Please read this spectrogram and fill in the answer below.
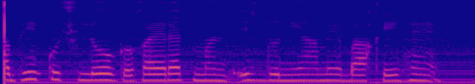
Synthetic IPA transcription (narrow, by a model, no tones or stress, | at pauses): ɐbʱikʊt͡ʃʰloːɡɣɛːɾət̪mɐ̃nd̪ɪs̬d̪ʊnijamẽbaːqiɦɛ̃ː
